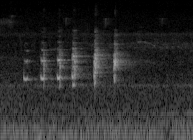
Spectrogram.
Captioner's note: turkey call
